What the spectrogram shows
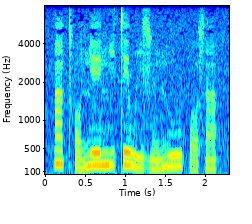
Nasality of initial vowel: nasal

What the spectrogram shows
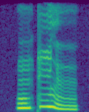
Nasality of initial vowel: nasal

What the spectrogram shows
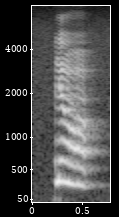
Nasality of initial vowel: nasal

